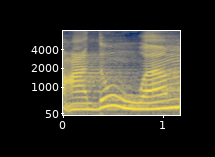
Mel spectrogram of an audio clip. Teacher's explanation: maka tanwinnya masuk ke mim aduwam dan bunyi m-nya tahan sampai ada suara masuk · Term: idgham bunah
